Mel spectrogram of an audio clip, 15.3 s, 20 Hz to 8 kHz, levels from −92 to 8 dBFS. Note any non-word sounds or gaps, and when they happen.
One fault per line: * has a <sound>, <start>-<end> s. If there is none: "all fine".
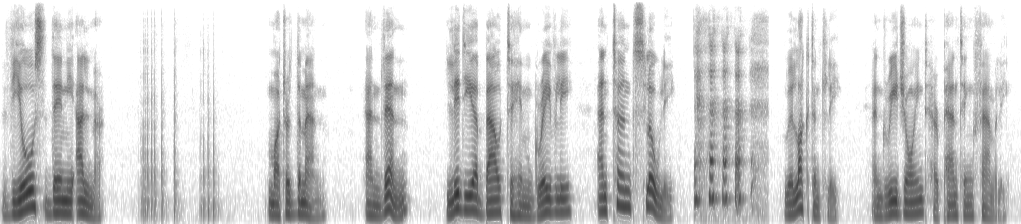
* has a squeak, 2.0-3.5 s
* has a laugh, 10.4-11.5 s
